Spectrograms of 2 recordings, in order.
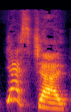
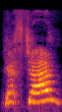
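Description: First: Said in the usual way. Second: High rising question; answering a call with a question. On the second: Acted. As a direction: ask it back brightly, pitch up.

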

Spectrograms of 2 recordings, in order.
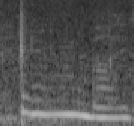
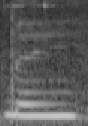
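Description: First: Said in the usual way. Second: Loud bye. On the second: Shown as a demonstration. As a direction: shout the bye out cheerfully.

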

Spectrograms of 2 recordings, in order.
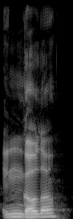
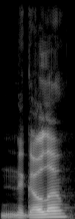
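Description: First: N'Golo opening on a humming "ing" sound; corrected pronunciation. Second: N'Golo with a vowel after the N; Americanised pronunciation. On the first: Shown as a demonstration. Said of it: "Not N'Golo". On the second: Retold or imitated. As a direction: say N'Golo as nih-GO-lo, questioning. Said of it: "That was the American coming out of me".

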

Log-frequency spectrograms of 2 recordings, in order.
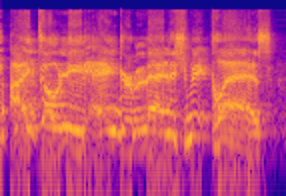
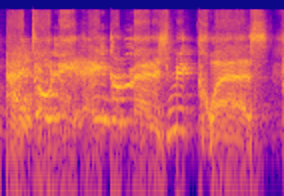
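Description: First: Slower wailing repeat; angry yell. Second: High, loud crying shout; furious wailing denial; angry yell. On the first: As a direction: wail it again, drawn out. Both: Acted. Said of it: "you yell at everybody so much".

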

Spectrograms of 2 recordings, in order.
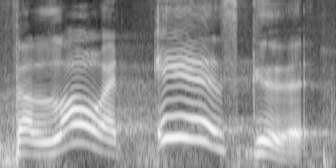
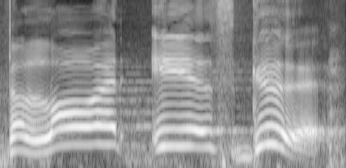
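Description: First: Said in the usual way. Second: "Lord" leaned on, whole line slow; slow with the weight on "Lord"; stress on Lord. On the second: Shown as a demonstration. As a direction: weigh down on "Lord" and draw the phrase out. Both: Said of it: "Note the emphasis".

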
